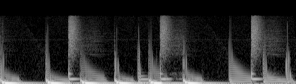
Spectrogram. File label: electro; Guitar&Electro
